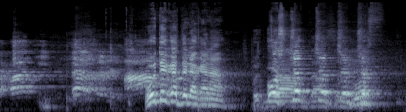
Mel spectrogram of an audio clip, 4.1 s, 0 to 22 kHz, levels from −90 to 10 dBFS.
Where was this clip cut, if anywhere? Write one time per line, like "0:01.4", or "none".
0:01.1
